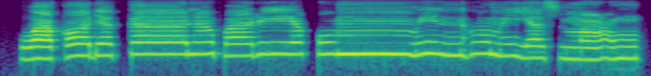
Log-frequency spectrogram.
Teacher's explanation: fariqun tanwin ketemu mim. Jadi dia idgham bi gunnah didengungkan.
